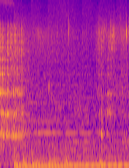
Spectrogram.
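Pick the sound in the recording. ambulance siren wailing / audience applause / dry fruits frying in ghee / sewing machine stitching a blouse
dry fruits frying in ghee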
